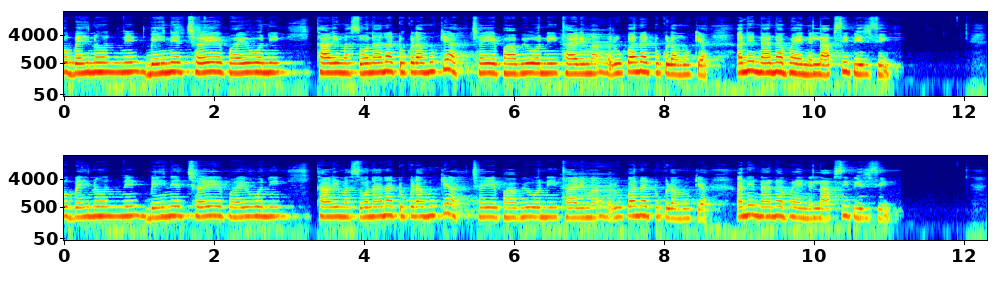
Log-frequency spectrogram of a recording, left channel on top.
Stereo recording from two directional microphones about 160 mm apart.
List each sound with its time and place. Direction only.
0.0 s a woman's voice: 10° left (ahead or behind)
